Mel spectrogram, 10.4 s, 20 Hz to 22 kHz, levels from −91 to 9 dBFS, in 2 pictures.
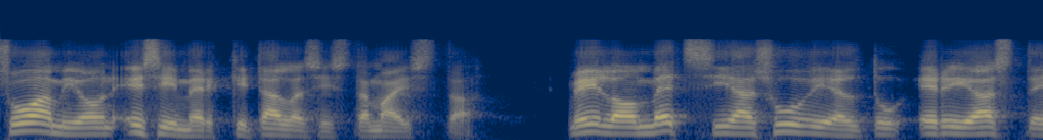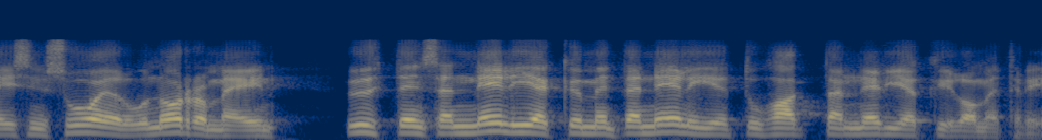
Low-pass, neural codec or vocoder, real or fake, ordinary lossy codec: none; codec, 16 kHz, about 1 kbps, DyCAST, with the encoder's durations; fake; none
